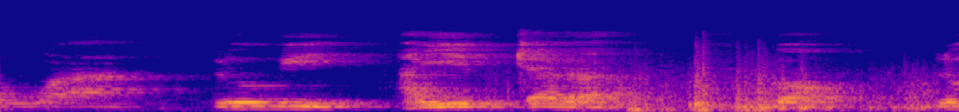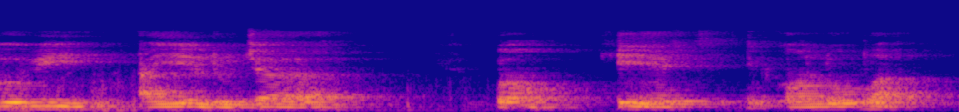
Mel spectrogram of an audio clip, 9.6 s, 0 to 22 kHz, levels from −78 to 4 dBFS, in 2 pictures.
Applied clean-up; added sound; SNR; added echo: none; Thunder; 12 dB; reverberation time 0.9 s.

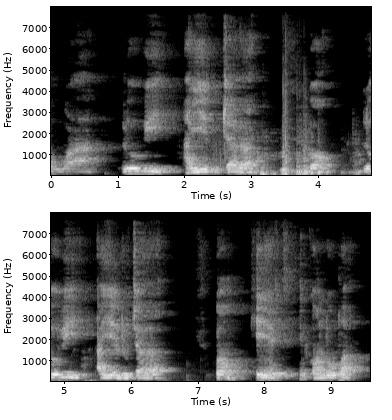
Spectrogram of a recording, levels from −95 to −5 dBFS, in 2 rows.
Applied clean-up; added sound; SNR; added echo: classical method WPE with log-MMSE.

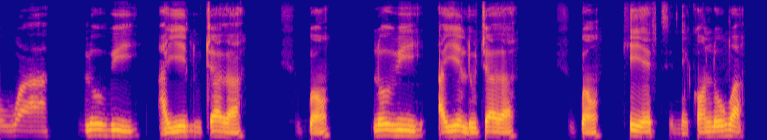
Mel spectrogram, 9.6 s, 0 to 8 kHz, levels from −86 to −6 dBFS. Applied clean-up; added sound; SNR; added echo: none; none; none; none.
